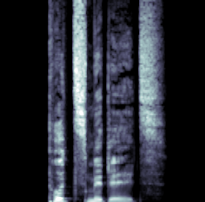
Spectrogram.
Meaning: genitive singular of Putzmittel
- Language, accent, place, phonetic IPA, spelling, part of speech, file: German, Germany, Berlin, [ˈpʊt͡sˌmɪtl̩s], Putzmittels, noun, De-Putzmittels.ogg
